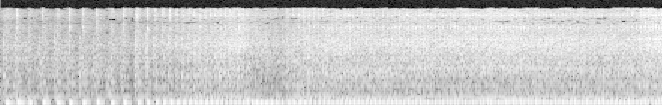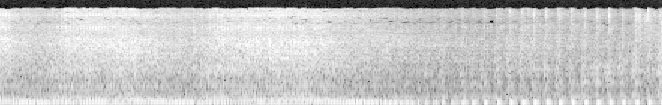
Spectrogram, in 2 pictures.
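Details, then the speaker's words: Yamaha Vixion after compression and head repair, with oil refilled, a leak glued and the radiator filled. Electric start, then a steady, even idle with clean throttle blips and no bubbles at the radiator: the engine is normal, no head gasket leak. "air radiator sudah terpasang langsung kita starter Halus bos"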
